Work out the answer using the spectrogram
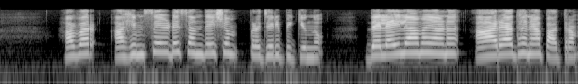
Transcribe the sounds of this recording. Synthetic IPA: ɐʋɐr | ɐɦimsɐjuɽe̞sɐnd̪e̞ːɕɐmprɐt͡ɕɐɾipːikʲːunːu | d̪e̞lɐjilaːmɐjaːɳɨ | aːɾaːd̪ʱɐnaːpaːt̪rɐm

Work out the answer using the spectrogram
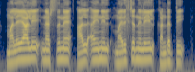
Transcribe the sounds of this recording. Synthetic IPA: mɐlɐjaːɭinɐʂɐ̥st̪ineɐlɐjnilmɐɾit͡ɕːɐnilɐjilkɐɳɖe̞t̪ːi

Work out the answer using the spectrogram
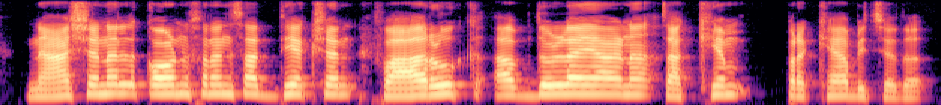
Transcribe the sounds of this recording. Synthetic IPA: naːʂɐnɐlko̞ːɳfɐɾɐnsɐd̪ʱjɐkʂɐnfaːɾuːkʰɐb̚d̪uɭːɐjaːɳɨsɐkʰjɐm | prɐkʰjaːbit͡ɕːɐðɨ

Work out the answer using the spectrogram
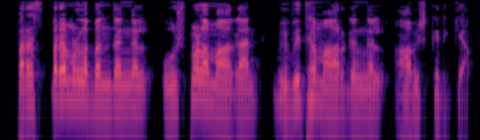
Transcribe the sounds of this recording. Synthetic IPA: pɐɾɐspɐɾɐmuɭːɐbe̞nd̪ʱɐŋːɐɭuːʂmɐɭɐmaːɣaːnʋiʋid̪ʱɐmaːrɡɐŋːɐɭa̰ːʋiɕkɐɾikʲːa̰ːm

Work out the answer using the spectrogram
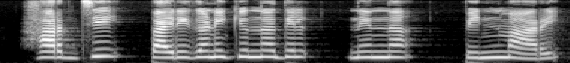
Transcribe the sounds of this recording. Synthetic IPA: hɐrd͡ʑipɐɾiɣɐɳikʲːunːɐðil | ninːɨ | pinmaːri

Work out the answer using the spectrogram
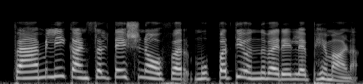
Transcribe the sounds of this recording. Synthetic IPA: faːmilikɐɳsɐlʈːeːʂɐno̞ːfɐrmupːɐt̪ːio̞nːɨʋɐɾe̞le̞bʱjɐmaːɳɨ̰

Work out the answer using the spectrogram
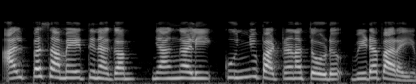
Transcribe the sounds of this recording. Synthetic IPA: ɐ̰lpɐsɐmɐjɐt̪ːinɐɡɐmɲɐŋːɐɭikuɲːupɐʈːɐɳɐt̪ːo̞ːɽɨʋiɽɐpɐrɐjum

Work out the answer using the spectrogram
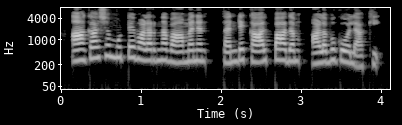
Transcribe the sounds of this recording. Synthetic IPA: aːɡaːɕɐmːuʈːe̞ʋɐɭɐrnːɐʋaːmɐnɐnt̪ɐnde̞kaːlpaːd̪ɐmɐɭɐʋuɣo̞ːlaːkːi

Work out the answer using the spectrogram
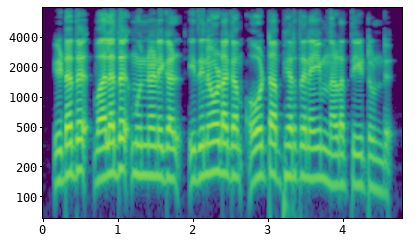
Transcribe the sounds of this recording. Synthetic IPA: iɽɐðɨʋɐlɐðɨmunːɐɳiɣɐɭiðino̞ːɽɐɣɐmo̞ːʈːɐbʱjɐrt̪ʰɐnɐjumnɐɽɐt̪ːijiʈːuɳɖɨ

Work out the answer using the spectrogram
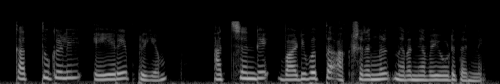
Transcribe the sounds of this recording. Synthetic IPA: kɐt̪ːuɣɐɭile̞ːreprijɐmɐt͡ɕːɐnde̞ʋɐɽiʋɐt̪ːɐʔɐkʂɐɾɐŋːɐɭnirɐɲːɐʋɐjo̞ːɽɨt̪ɐnːe̞

